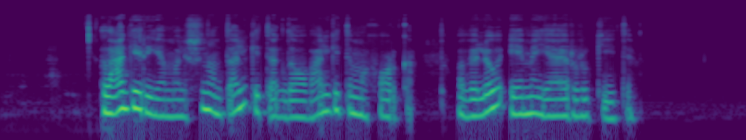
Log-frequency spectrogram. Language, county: Lithuanian, Vilnius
